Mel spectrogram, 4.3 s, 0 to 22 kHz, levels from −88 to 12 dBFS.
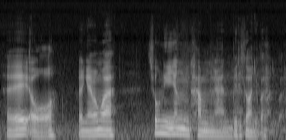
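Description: From 2.33 s to the end, the speech carries a feedback echo between two devices: a second device in the room replays the call and this microphone recaptures it, uncancelled. Repeats arrive roughly every third of a second, about 18 dB below the speech, visible as faint, regularly spaced copies trailing each burst on the waveform and spectrogram.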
